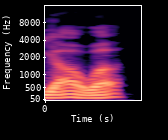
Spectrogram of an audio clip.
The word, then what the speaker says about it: Yahweh: What we pronounce as yahweh and they pronounce as yahwa is yad key vavi. So how can they say that yahweh is pagan if they're worshiping the same one just pronouncing it differently?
